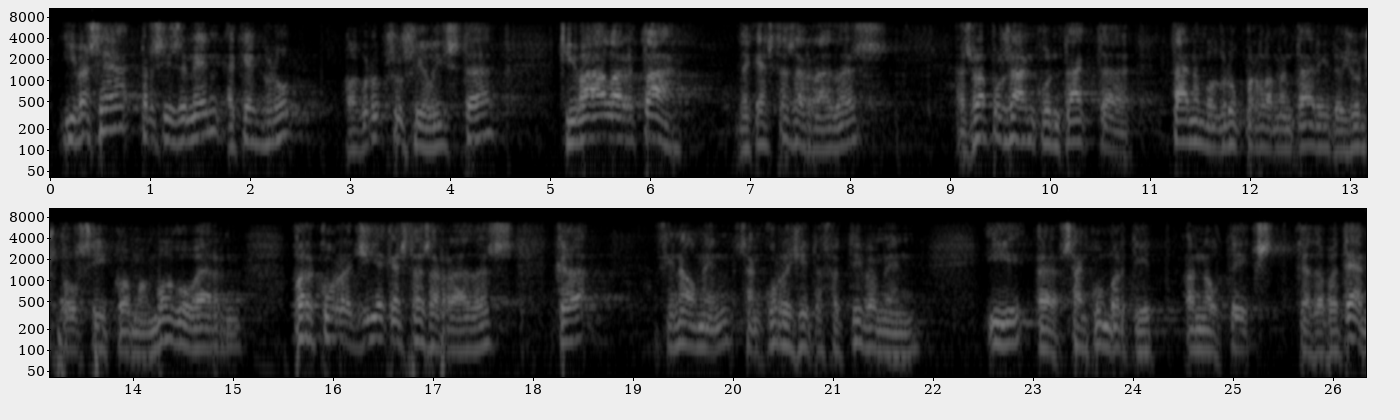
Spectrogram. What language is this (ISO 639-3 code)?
cat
